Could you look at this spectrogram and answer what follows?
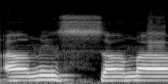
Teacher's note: میم پر مد متصل ہے، 3 الف کھینچیں گے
